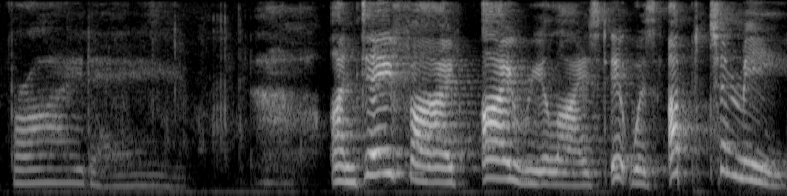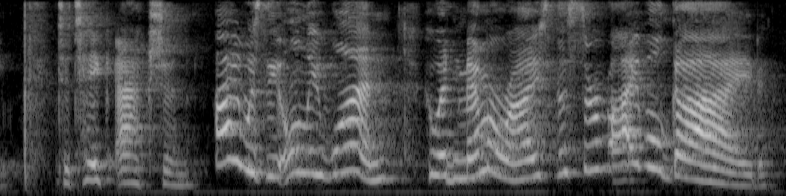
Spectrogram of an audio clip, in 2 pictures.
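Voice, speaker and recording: Female children's read-aloud host. Higher voice, very measured pace, expressive delivery with hushed asides to young listeners. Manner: expressive, gasps and whispered asides.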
